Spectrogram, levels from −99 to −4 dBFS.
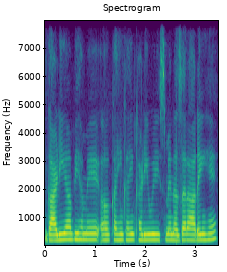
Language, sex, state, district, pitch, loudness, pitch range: Hindi, female, Madhya Pradesh, Bhopal, 205 Hz, -15 LUFS, 205-215 Hz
